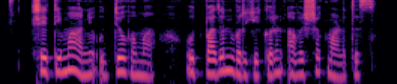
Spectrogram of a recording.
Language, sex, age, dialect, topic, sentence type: Marathi, female, 31-35, Northern Konkan, agriculture, statement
